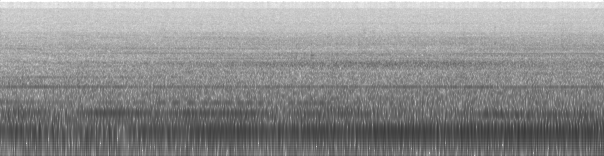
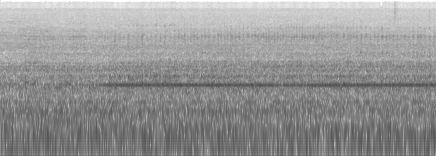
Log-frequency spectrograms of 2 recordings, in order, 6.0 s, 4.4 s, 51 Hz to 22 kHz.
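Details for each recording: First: Fluke 199C ScopeMeter cooling fan after replacement/servicing (previously made a rubbing, bumping, ticking noise), run on a quiet bench supply: soft steady airflow whir with a faint constant hum, no vibration, rattle or buzzing; fan sounds healthy. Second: Fluke 199C ScopeMeter cooling fan motor, removed and run on a 5 V bench supply, held against a surface that amplifies it: steady whine over a rough, non-smooth vibrating buzz; the hub is vibrating and shaking around from a dry bearing.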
